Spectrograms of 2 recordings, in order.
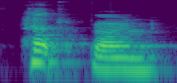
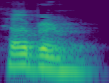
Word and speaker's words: Hepburn: Now, I know that the Hollywood fans amongst you would pronounce this Hepburn, but the correct pronunciation for the first family is Hebburn.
